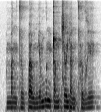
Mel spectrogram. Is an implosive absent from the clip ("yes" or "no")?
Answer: no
